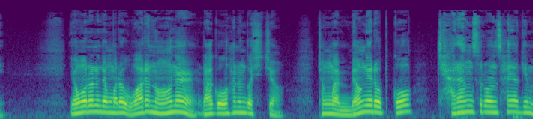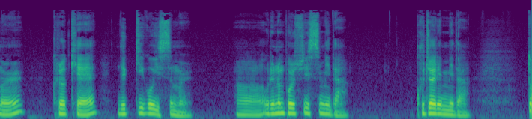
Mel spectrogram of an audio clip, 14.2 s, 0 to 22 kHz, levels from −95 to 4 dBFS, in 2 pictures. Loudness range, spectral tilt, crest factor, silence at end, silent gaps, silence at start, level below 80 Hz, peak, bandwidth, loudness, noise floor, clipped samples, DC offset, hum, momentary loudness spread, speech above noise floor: 7 LU; -6.5 dB/octave; 18 dB; 0 s; none; 0 s; -46 dBFS; 0 dBFS; 15.5 kHz; -18 LUFS; -63 dBFS; under 0.1%; under 0.1%; none; 13 LU; 46 dB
